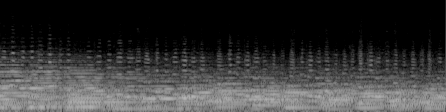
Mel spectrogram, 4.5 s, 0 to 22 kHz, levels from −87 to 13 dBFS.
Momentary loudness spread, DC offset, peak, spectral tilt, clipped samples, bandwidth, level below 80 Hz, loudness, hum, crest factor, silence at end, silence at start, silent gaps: 3 LU; under 0.1%; -10 dBFS; -10 dB/octave; under 0.1%; 5.8 kHz; -42 dBFS; -24 LUFS; none; 12 dB; 0 s; 0 s; none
